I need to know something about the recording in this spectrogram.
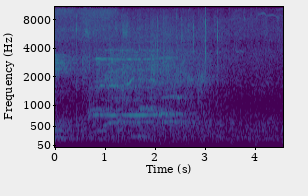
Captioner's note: audience cheering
